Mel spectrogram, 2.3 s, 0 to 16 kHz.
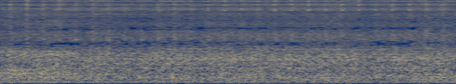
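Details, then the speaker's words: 1973 Ford Mustang 351C V8 with lifter/valve noise, after checking the valve train and fitting fresh oil, still warming up: steady even idle with no top-end ticking, knocks or misses; noise gone, normal idle. "t all fresh oil in there, but you can hear the noise is gone. And I think we got this under control."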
